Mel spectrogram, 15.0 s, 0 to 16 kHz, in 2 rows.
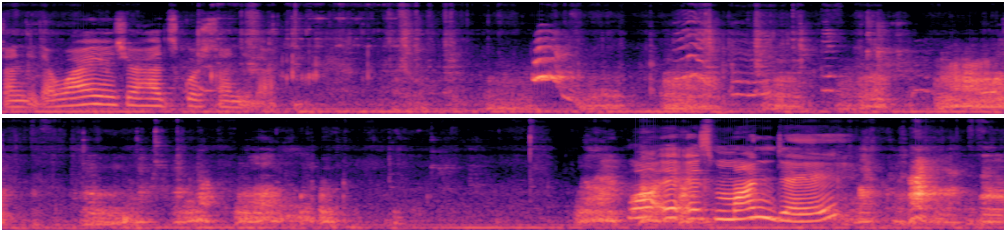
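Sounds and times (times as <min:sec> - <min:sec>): puppies growling: 0:01.3 - 0:15.0
puppy yipping: 0:04.0 - 0:04.4, 0:05.0 - 0:07.1.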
